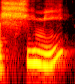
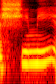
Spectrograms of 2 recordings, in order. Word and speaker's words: chimie: La chimie is chemistry. Notice in French the CH is pronounced like an SH and an I is pronounced like a long E. La chimie, chemistry, and that would go under la science.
